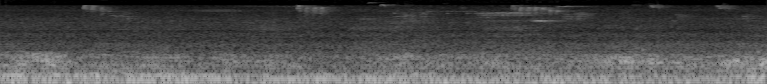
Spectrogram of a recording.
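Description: Backyard ambience: a steady low rumble with several short, high bird chirps scattered through it.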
